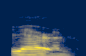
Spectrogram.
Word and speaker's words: learn: Y después de ese iato está la R, que no es la misma R que hacemos nosotros los latinos. Recuerde que esa R es curvando la lengua no hacia arriba, sino hacia abajo. Learn, learn. Si usted la hace hacia arriba, learn, learn, le suena distinto. Tiene que curvar la lengua hacia abajo para que le suene esa r.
